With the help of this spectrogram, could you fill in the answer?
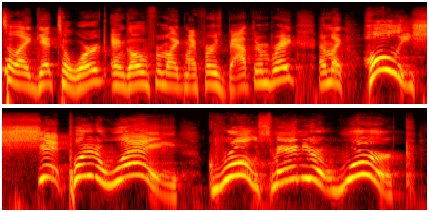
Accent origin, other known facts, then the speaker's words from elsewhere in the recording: Las Vegas, Nevada, United States; moved away; growing up in Vegas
